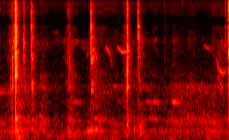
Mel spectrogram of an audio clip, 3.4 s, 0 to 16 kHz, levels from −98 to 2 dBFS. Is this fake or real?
real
